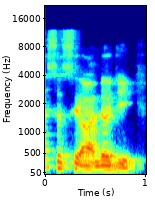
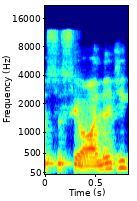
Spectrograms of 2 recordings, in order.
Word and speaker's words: sociology: अच्छा, ये जो एक लफ्ज है ना सोशियोलॉजी, इसकी दो मुख्तलिफ प्रोनाउंसिएशन हैं। कुछ लोग इसको सोशियोलॉजी कहते हैं और कुछ लोग सोशियोलॉजी कहते हैं। इट्स अप टू यू, आप सोशियोलॉजी कहें तो भी ठीक है, आप सोशियोलॉजी कहें तो भी ठीक है।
